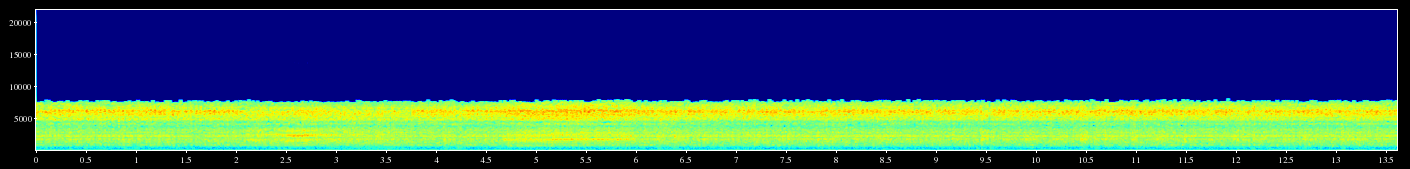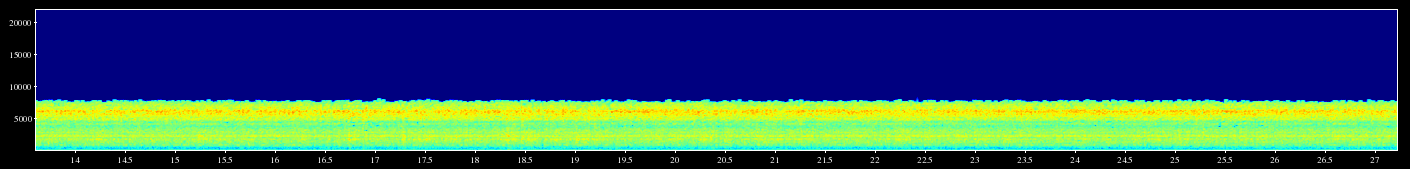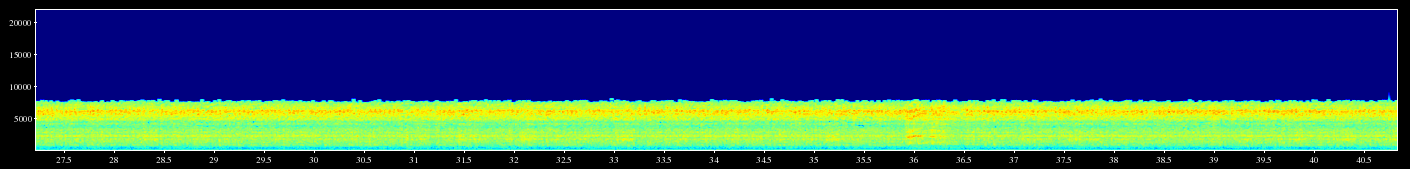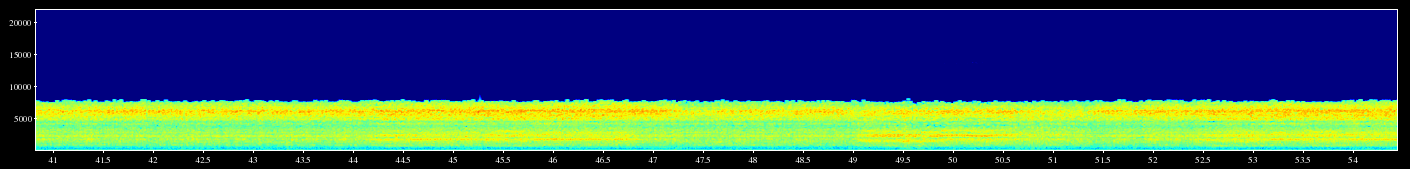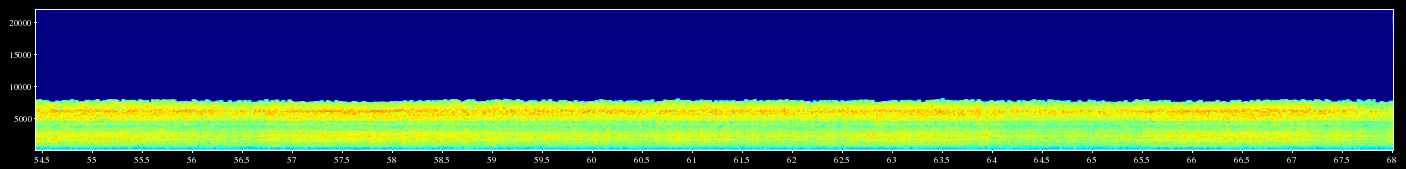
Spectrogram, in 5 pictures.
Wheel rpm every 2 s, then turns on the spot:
230, 230, 230, 230, 230, 230, 240, 230, 230, 230, 230, 230, 230, 230, 230, 240, 230, 240, 250, 230, 230, 230, 230, 230, 220, 230, 220, 230, 220, 230, 230, 230, 230, 230.
none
